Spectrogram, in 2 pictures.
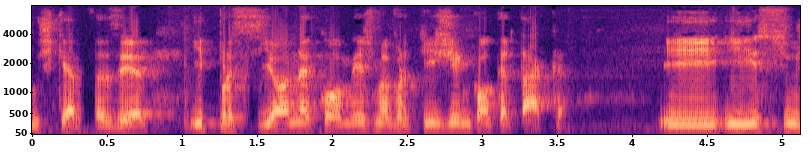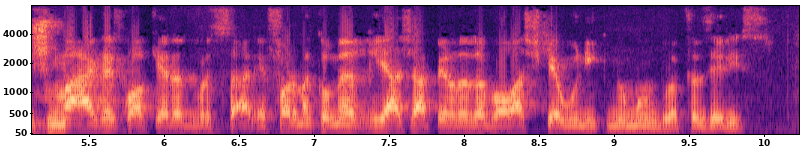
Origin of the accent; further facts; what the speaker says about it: Portugal; moved away as an adult; foi a primeira vez que eu saí de Portugal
